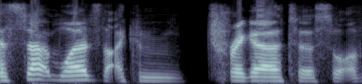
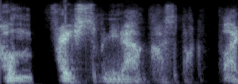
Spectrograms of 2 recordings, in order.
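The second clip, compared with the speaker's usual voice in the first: deep, raspy character voice, much lower; 11 semitones lower, 5 dB quieter than usual. Showing how he voices a character's line to Angus McFine, deep, raspy voice. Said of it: "trying a bit more raspy".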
